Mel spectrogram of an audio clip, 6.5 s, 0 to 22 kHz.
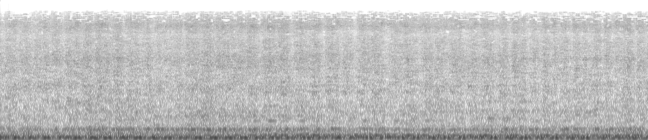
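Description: Deep, loud, steady V8 rumble at idle with an even beat and no stumble, running smoothly on open headers.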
